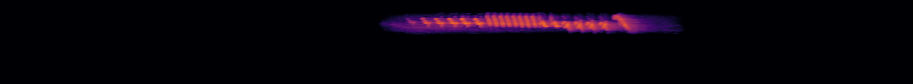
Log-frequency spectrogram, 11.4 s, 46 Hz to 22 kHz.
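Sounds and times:
Common chaffinch song with rapid high trills and downward flourish: 4.9s - 8.5s.

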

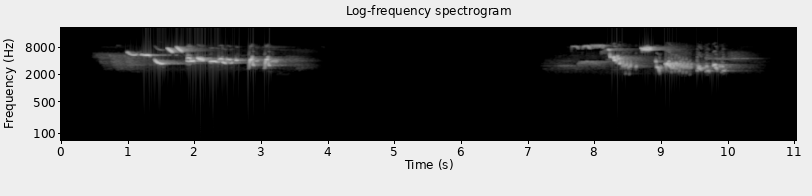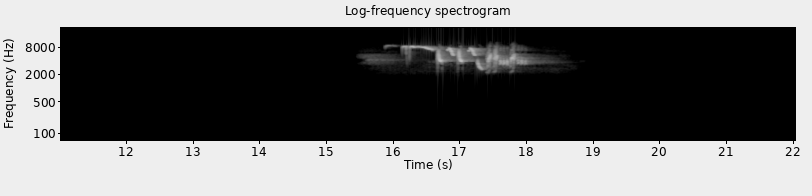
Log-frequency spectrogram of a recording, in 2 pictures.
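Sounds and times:
European robin singing high phrases of slurred whistles and trills: 0.6s - 3.8s, 7.4s - 10.4s, 15.6s - 18.4s.

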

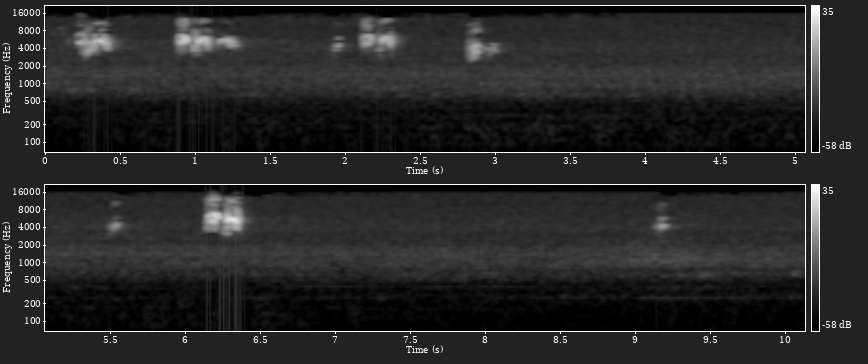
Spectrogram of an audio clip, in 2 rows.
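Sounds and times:
barn swallow calling with sharp high twittering chirps: 0.1s - 3.1s, 5.4s - 6.5s, 9.1s - 9.4s.

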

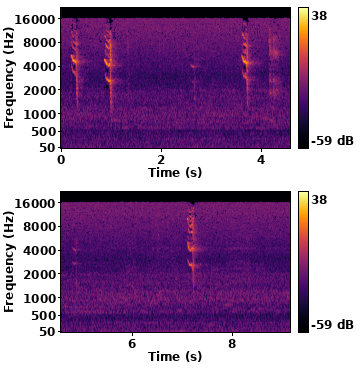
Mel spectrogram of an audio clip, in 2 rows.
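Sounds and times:
constant low rushing background noise: 0.0s - 9.1s
bird calls of short high squeaky notes: 0.2s - 1.2s, 2.6s - 2.8s, 3.6s - 5.0s, 7.1s - 7.5s.

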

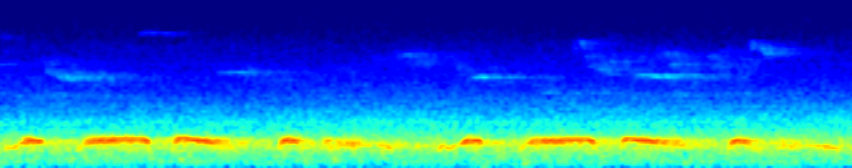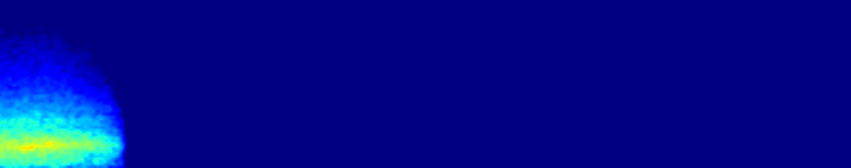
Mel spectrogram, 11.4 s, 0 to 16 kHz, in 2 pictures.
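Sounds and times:
bird cooing: 0.0s - 6.4s.

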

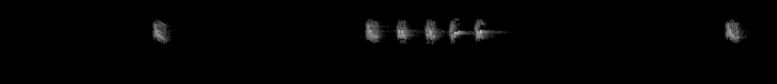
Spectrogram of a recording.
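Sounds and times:
Common chaffinch calls: 1.5s - 1.8s, 3.6s - 5.0s, 7.2s - 7.5s.

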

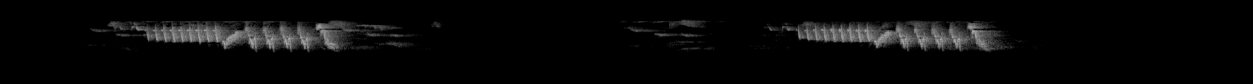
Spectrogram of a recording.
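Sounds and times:
common chaffinch song: 0.8s - 4.5s, 6.1s - 10.5s.

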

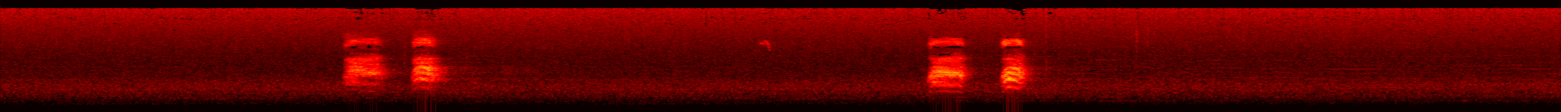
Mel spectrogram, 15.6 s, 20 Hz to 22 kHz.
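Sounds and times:
soft background hiss: 0.0s - 15.5s
bird cawing: 3.4s - 4.6s, 9.3s - 10.4s.

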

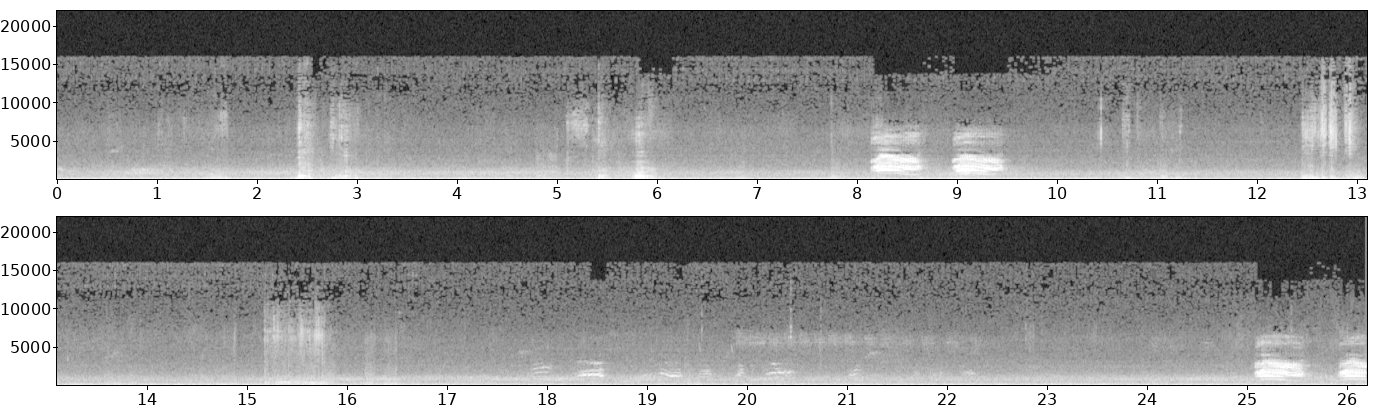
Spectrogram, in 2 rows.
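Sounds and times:
steady low background noise: 0.0s - 26.1s
bird rasping caws: 8.2s - 9.6s, 25.1s - 26.1s.

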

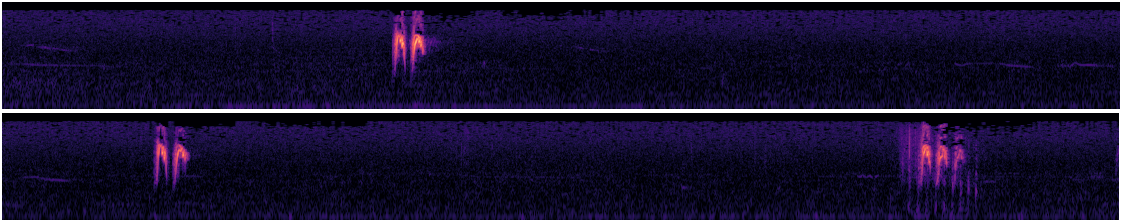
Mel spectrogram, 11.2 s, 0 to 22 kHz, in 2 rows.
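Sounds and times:
bird call with short sharp double-noted high chip: 2.0s - 2.2s, 6.4s - 6.6s, 10.1s - 10.5s.

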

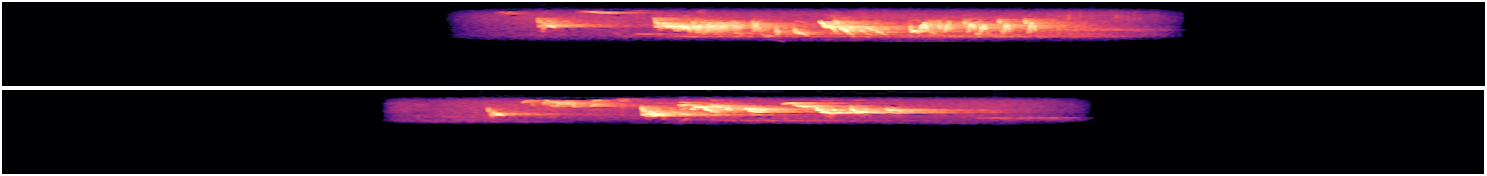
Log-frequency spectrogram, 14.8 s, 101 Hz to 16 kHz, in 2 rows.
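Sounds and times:
European robin singing trilled and warbled phrases: 2.4s - 5.8s, 9.6s - 12.8s.

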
